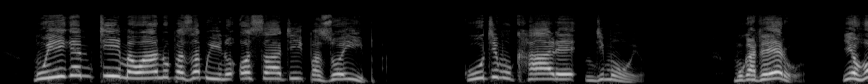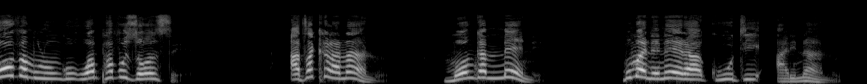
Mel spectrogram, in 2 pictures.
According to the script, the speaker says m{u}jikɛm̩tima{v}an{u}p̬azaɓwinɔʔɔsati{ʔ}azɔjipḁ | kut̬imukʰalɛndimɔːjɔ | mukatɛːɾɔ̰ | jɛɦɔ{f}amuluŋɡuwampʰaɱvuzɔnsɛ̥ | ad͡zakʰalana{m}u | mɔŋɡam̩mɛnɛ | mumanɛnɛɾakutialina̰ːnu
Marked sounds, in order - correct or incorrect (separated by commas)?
correct, incorrect, correct, incorrect, incorrect, incorrect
